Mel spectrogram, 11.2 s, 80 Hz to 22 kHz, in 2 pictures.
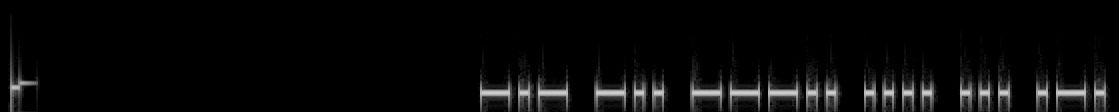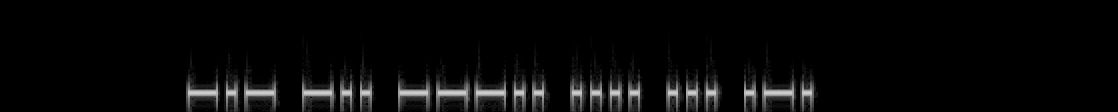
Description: Morse code, heard as a keyed tone, about 25 wpm, 700 Hz. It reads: KD8HSR KD8HSR
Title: USA Call Signs - 6 Characters - Repeated 2x - 25wpm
